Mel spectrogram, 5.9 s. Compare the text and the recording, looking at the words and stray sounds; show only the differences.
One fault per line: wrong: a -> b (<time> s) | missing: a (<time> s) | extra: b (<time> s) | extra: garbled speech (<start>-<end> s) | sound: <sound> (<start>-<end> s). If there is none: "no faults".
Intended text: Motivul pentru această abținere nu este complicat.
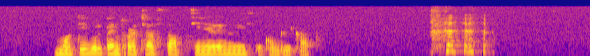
sound: laugh (4.3-5.0 s)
